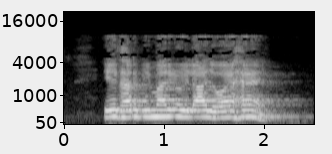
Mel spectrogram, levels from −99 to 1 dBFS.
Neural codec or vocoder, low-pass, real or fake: none; 9.9 kHz; real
